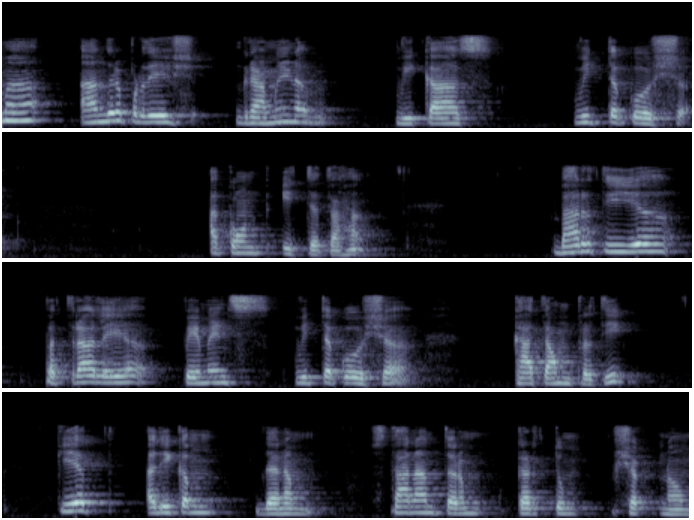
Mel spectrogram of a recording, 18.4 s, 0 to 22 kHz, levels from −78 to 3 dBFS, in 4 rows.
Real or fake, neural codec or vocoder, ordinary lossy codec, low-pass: real; none; none; 7.2 kHz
